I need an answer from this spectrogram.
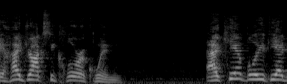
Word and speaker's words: hydroxychloroquine: Hydroxychloroquine. I learned how to say it pretty quickly. Chloroquine. You know, think of the guy from Dexter. Quinn. Chlorine. Hydroxychloroquine. It's fucking easy.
